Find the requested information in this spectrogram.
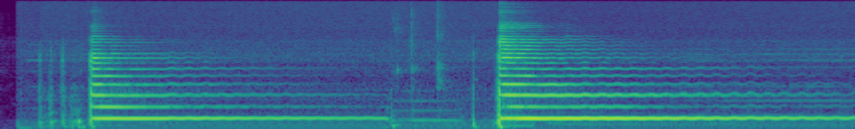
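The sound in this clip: Electric guitar through a Special Cranker gain pedal: two loud, harmonically rich chords ring out and slowly decay. A few quieter plucks and muted string noises come before the first chord and between the two.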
